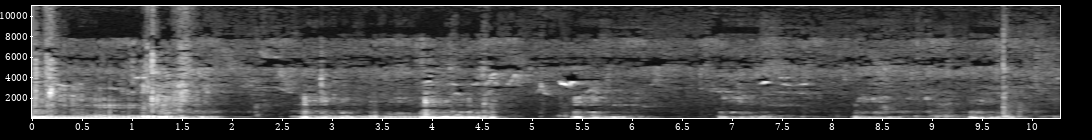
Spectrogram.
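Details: Black Dam male lions feeding with the Avoca Pride in Sabi Sands on 31 March 2024: heavy low snarling growls, two long ones followed by a string of shorter bursts separated by pauses.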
